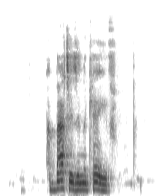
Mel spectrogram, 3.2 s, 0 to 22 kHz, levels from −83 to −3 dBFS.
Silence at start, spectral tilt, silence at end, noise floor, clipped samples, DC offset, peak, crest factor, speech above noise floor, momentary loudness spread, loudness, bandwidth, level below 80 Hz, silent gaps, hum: 0.9 s; -4 dB/octave; 0.9 s; -64 dBFS; under 0.1%; under 0.1%; -8 dBFS; 20 dB; 39 dB; 24 LU; -25 LUFS; 14.5 kHz; -68 dBFS; none; none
